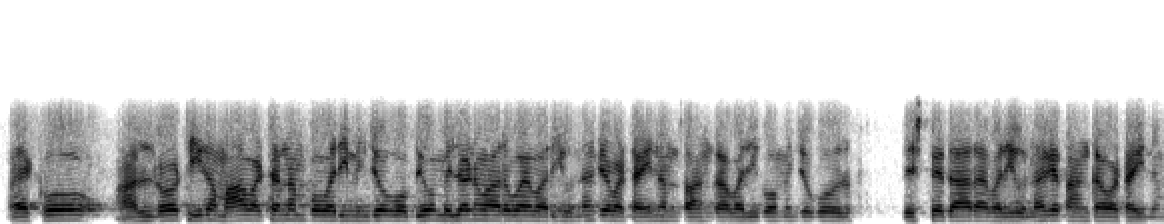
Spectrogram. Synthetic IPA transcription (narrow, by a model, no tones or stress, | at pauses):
ɐekoɦɐ̰lɾoːʈʰiːkaːmãːʋɐʈʰənəmpoʋɐɾimʊ̃ɦɪ̃ɲd͡ʑokoɓijomɪləɽ̃ʋaːɾoaːeʋɐɾiʊnə̆kʰeʋɐʈʰaːĩnəm̆t̪ɐʋ̤ãŋkʰaːʋɐɾikomɪ̃ɦɪ̃ɲd͡ʑoko | ɾɪʃt̪ed̪aːɾaːɦeʋɐɾiɦʊnə̆kʰeːt̪ɐʋ̤ãŋkʰaʋɐʈʰaːĩːnd̪əm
